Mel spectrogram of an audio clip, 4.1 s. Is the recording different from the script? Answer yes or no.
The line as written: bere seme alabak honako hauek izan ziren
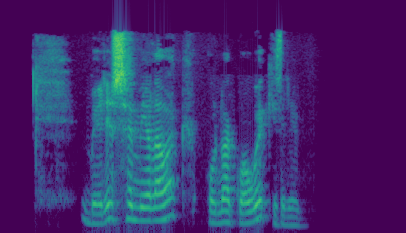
yes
